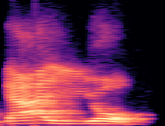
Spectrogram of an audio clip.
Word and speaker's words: galho: A penúltima sílaba, que é o caso da palavra galho, certo?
